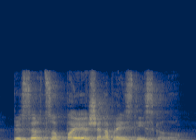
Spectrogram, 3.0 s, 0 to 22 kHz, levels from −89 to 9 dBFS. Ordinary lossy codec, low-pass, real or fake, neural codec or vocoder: MP3, 96 kbps; 10.8 kHz; real; none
